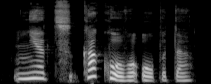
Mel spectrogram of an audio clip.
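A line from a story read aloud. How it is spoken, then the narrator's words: Cold question. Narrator (Russian): Холодно поинтересовался он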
